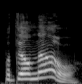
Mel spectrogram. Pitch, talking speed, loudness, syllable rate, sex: 220 Hz, 220 wpm, -17 LUFS, 4.1 syllables/s, male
